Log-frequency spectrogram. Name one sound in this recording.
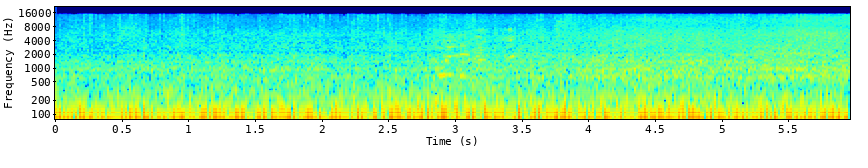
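A truck passes close by with a rushing whoosh.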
